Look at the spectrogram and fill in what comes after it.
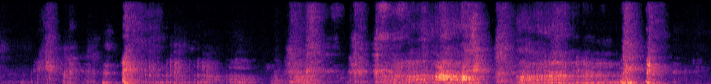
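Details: Jack Russell Terrier snarling during tug of war, an aggressive play bout of broken, gravelly growls with quick snapping accents, building to a sustained loud snarl before fading.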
